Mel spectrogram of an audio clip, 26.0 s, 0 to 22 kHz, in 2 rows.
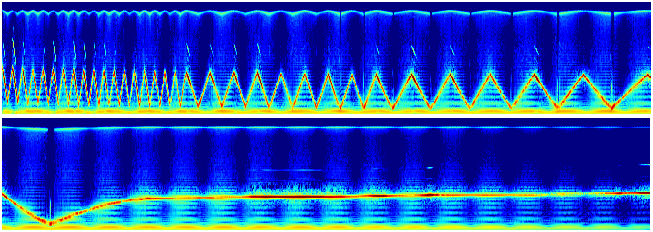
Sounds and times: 0.0s Analog bubbles 15.4s

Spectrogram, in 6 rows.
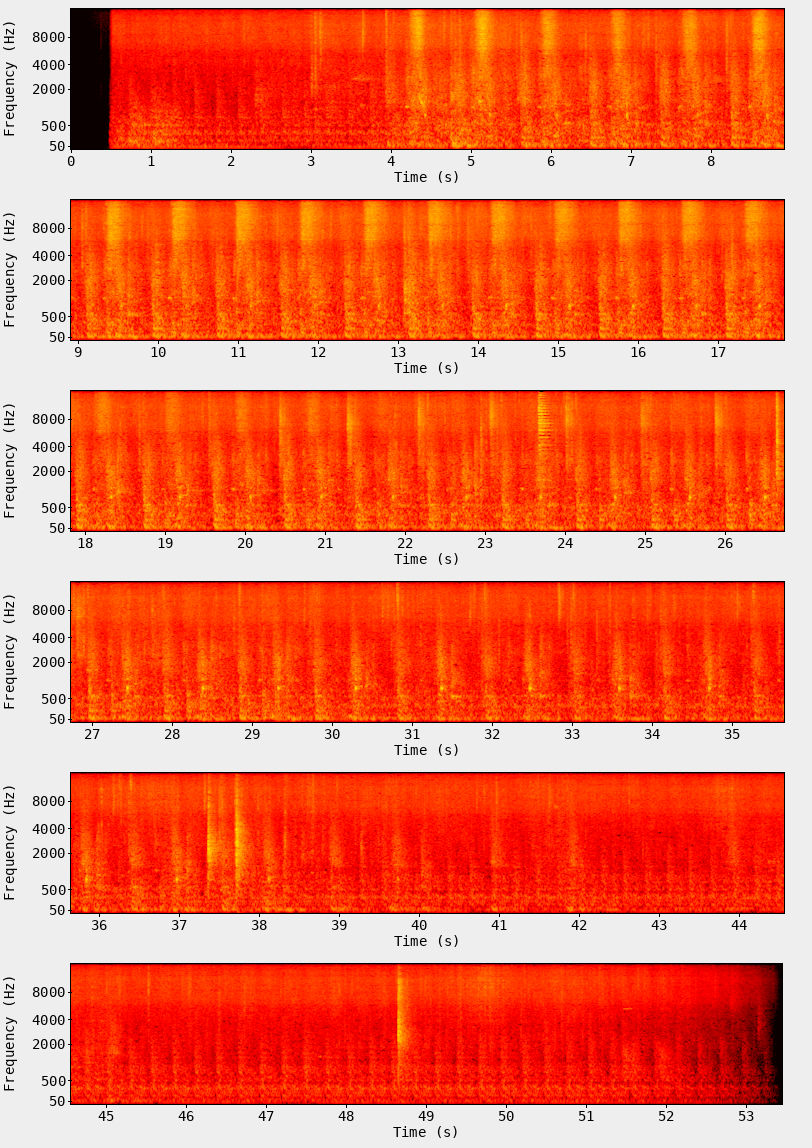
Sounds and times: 0.5s steam engine starts and stops in an engine room 53.4s

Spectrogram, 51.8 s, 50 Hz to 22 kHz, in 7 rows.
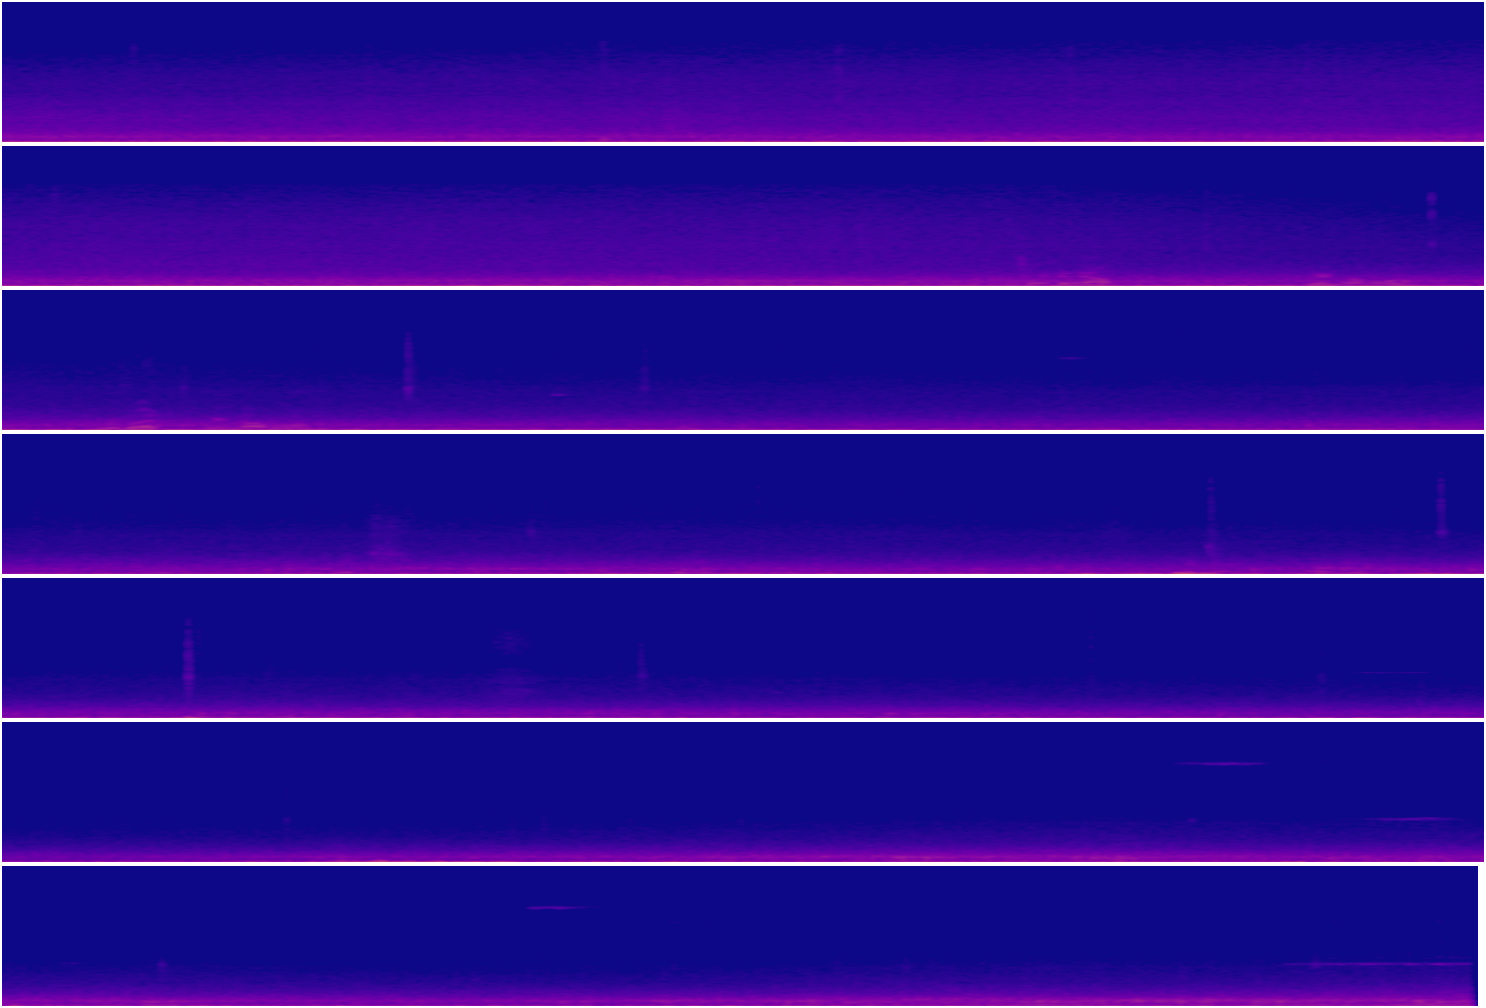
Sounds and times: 0.0s bicycles 51.8s
0.0s traffic 51.8s
24.5s wind noise 30.8s
38.2s wind noise 41.9s

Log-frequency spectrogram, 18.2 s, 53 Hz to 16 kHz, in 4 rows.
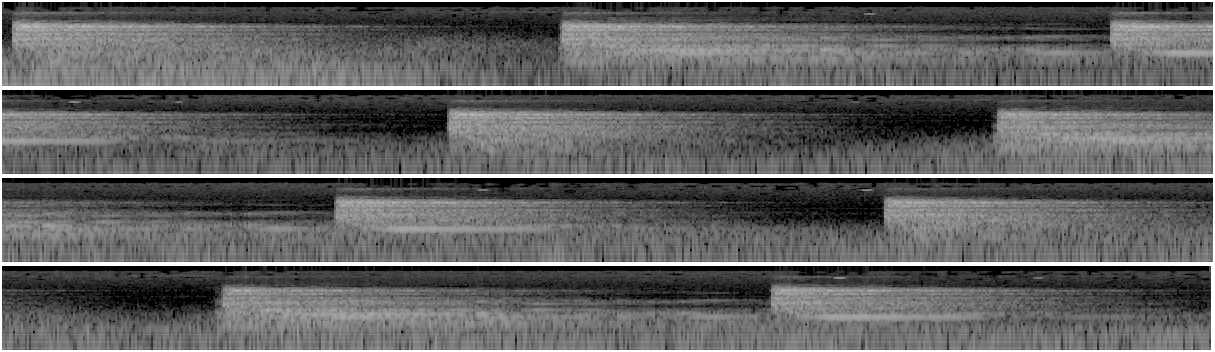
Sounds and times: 0.0s drone 18.1s

